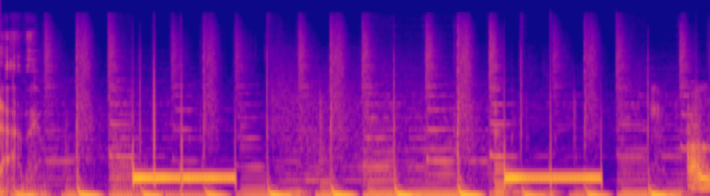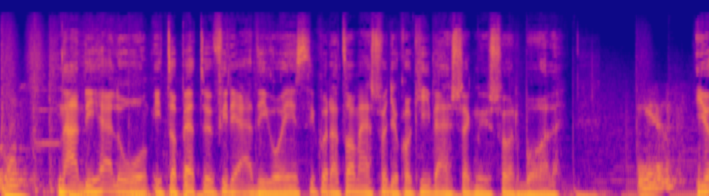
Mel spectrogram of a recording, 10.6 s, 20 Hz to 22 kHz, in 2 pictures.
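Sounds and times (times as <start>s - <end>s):
speech: 0.0s - 0.2s, 5.8s - 10.6s
loud punchy music bed with steady drum beat: 0.0s - 7.2s
outgoing phone call ringback tone: 1.0s - 1.8s, 3.7s - 4.6s.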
